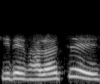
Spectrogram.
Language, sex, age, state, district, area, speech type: Bengali, female, 18-30, West Bengal, South 24 Parganas, rural, conversation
